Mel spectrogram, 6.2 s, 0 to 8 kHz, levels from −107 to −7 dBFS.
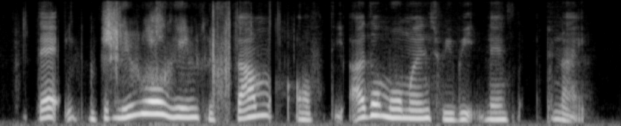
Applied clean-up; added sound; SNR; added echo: neural diffusion model UNIVERSE++.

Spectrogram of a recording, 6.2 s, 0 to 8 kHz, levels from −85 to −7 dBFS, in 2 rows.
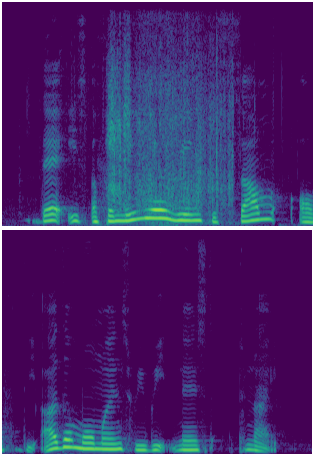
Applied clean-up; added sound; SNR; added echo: none; Bicycle; 19 dB; none.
